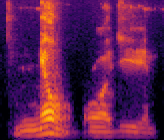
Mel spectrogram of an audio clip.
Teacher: Pada saat ditasjid, maka seluruhnya kedua roh tersebut menjadi tafkim keduanya.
